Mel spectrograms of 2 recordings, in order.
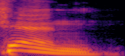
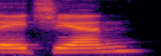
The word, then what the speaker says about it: Etienne: If uh you know, if How do we pronounce his name? I need to know that. Uh Travis Etienne.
